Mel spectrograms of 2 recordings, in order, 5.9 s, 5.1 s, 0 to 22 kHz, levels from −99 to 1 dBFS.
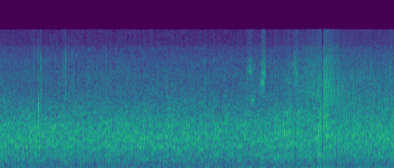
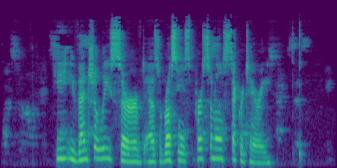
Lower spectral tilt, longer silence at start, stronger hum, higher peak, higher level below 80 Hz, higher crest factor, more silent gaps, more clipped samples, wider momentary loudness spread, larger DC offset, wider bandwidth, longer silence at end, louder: about the same, -3 dB/octave vs -3 dB/octave; about the same, 0 s vs 0.05 s; neither; about the same, -10 dBFS vs -10 dBFS; first, -60 dBFS vs -70 dBFS; about the same, 24 dB vs 20 dB; neither; neither; second, 6 LU vs 21 LU; neither; second, 11 kHz vs 15.5 kHz; second, 0 s vs 0.45 s; second, -34 LUFS vs -27 LUFS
